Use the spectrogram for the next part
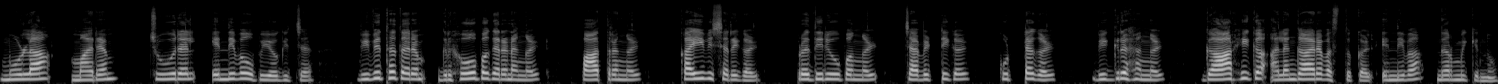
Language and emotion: Malayalam, neutral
